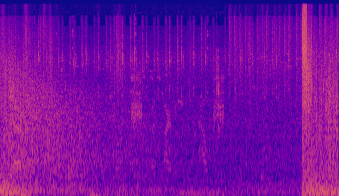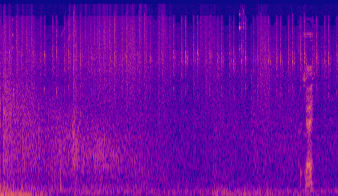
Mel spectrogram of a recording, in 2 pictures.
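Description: Tank gun shots in the World War II game Combat Mission Final Blitzkrieg, two heavy booms several seconds apart with a sharp loud blast near the middle and a smaller one near the end, over quiet background rumble and light talk.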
